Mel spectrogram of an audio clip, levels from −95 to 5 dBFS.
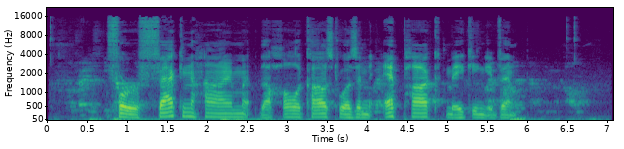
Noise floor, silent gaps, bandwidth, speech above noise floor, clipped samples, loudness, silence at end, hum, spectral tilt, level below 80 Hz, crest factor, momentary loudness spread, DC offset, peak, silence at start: -47 dBFS; none; 16 kHz; 25 dB; under 0.1%; -22 LUFS; 0.2 s; none; -5.5 dB/octave; -40 dBFS; 20 dB; 18 LU; under 0.1%; -4 dBFS; 0.3 s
